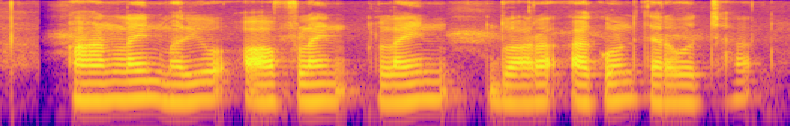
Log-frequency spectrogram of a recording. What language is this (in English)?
Telugu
